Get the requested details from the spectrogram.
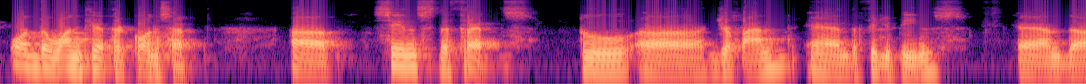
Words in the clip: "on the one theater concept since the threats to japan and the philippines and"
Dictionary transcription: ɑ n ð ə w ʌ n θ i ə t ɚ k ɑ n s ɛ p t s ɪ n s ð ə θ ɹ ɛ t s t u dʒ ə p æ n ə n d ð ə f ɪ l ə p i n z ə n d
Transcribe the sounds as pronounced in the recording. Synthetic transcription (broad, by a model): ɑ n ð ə w ʌ n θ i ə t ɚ k ɑ n s ɛ p t s ɪ n s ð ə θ ɹ ɛ t s t u dʒ ə p æ n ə n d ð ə f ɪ l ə p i n s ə n d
